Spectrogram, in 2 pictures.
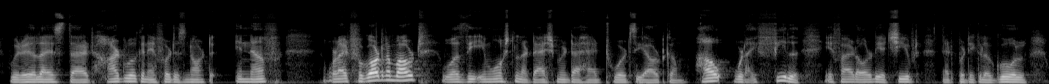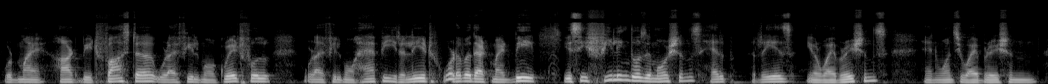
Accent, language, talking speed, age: Indian, English, 195 wpm, 30-49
